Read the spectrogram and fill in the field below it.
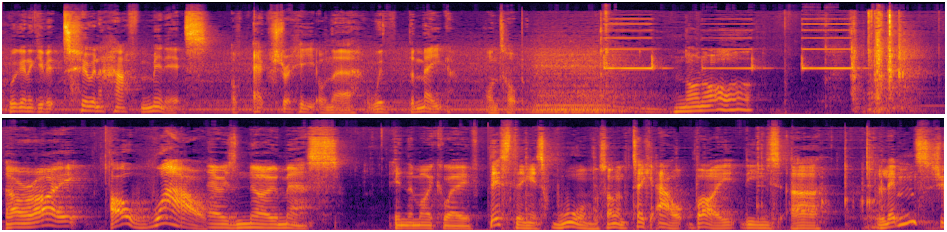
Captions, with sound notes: we're gonna give it two and a half minutes of extra heat on there with the Mate on top. (microwave beeping) Nah nah. All right. Oh wow. There is no mess in the microwave. This thing is warm. So I'm gonna take it out by these limbs.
